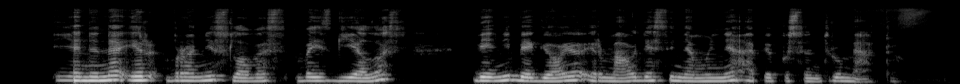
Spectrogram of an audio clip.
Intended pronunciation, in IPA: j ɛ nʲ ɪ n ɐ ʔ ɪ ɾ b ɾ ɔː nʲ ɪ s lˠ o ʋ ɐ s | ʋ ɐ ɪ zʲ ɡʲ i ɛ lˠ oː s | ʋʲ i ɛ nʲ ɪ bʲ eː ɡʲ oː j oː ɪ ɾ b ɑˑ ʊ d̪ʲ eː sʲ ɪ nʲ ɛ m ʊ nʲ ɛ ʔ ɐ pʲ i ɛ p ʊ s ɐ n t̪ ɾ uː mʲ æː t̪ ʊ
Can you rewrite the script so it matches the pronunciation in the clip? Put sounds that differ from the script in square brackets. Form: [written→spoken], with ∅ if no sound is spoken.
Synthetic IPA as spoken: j ɛ nʲ ɪ n ɐ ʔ ɪ ɾ b ɾ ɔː nʲ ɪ s lˠ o ʋ ɐ s | ʋ ɐ ɪ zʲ ɡʲ i ɛ lˠ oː s | ʋʲ i ɛ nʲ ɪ bʲ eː ɡʲ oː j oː ɪ ɾ [b→m] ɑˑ ʊ d̪ʲ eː sʲ ɪ nʲ ɛ m ʊ nʲ ɛ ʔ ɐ pʲ i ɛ p ʊ s ɐ n t̪ ɾ uː mʲ æː t̪ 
